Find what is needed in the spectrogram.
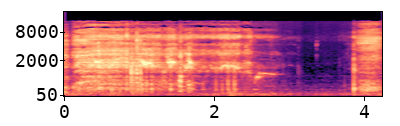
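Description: A man's long, hoarse, wheezing vocal noise for about two and a half seconds, then quiet.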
